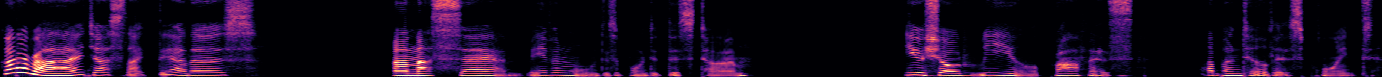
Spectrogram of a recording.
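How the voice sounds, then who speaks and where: Woman playing a slow-talking, sinister vampire captor. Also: fairly high pitch, big pitch swings, gravelly, no echo, studio quality, full character voice. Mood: cold disappointment. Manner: slow, deliberate, theatrical, taunting. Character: sinister, condescending female vampire captor, coldly scolding. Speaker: ASMR roleplay voice actor. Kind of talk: dramatic ASMR audio roleplay.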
